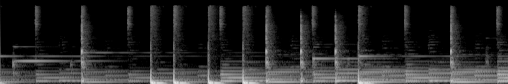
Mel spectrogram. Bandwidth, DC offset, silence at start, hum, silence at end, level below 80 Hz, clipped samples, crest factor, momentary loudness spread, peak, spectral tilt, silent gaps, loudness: 17 kHz; under 0.1%; 0 s; none; 0 s; -22 dBFS; under 0.1%; 18 dB; 13 LU; -2 dBFS; -5.5 dB/octave; none; -22 LUFS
